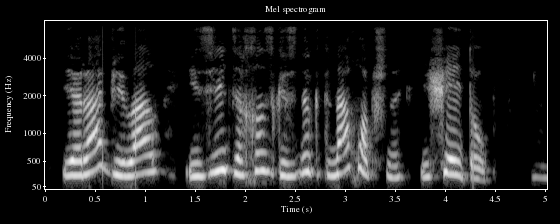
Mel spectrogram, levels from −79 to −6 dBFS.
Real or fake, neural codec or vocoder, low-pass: real; none; 7.2 kHz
